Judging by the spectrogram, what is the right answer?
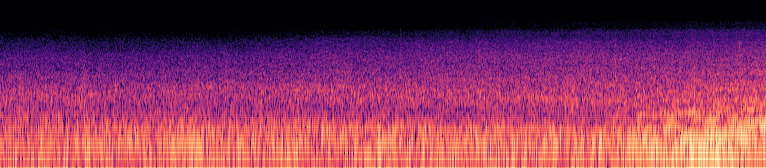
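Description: Mokelumne River rushing steadily through rapids, swollen with spring snowmelt. Music fades in near the end.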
